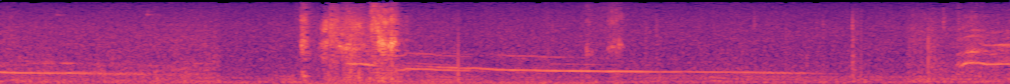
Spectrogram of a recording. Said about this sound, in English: Hear him? Wolves is nothing to me.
